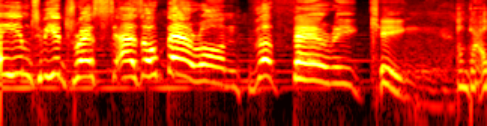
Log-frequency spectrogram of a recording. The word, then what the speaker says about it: Oberon: Now, I keep telling you, in this world, I am to be addressed as Oberon, the Fairy King. And I keep telling you, it's pronounced Oberon, you know, like moron.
